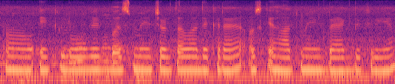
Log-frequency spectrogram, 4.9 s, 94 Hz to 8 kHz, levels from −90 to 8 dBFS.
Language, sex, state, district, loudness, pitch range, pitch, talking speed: Hindi, female, Chhattisgarh, Bilaspur, -15 LUFS, 190-200 Hz, 200 Hz, 230 wpm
